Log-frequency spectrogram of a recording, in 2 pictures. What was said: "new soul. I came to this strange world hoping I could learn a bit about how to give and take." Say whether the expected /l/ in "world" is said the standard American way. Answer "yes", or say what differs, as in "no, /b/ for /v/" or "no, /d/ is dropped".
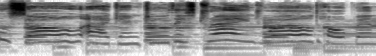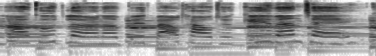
yes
